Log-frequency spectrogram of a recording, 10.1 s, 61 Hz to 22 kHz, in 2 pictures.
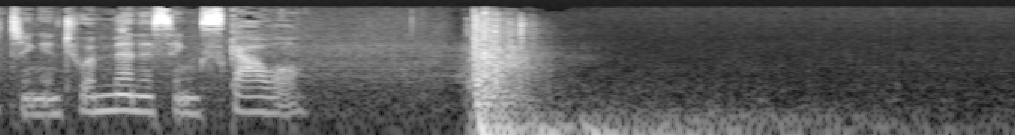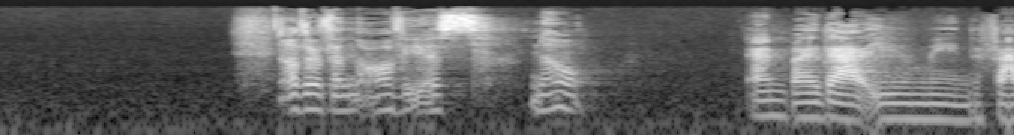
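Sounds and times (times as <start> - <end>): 
speech: 0.0 - 1.7, 6.6 - 8.2, 8.8 - 10.1
door slamming: 2.3 - 3.8.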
